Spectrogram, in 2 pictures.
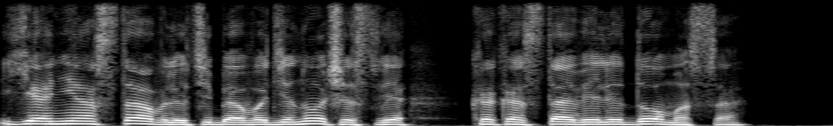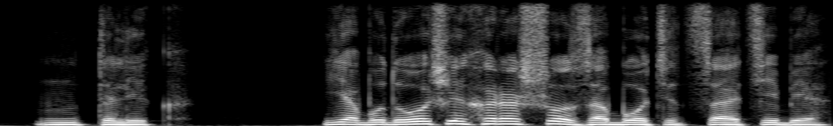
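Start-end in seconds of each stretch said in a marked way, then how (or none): none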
